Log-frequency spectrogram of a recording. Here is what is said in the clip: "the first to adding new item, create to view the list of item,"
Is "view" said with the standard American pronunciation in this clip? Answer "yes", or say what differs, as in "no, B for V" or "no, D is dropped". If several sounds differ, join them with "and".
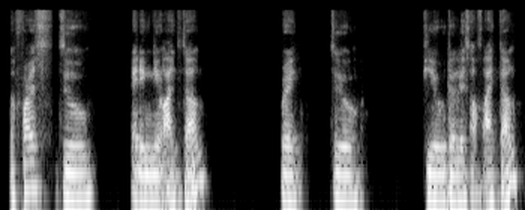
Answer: no, F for V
